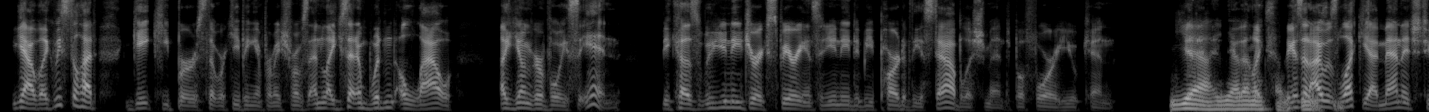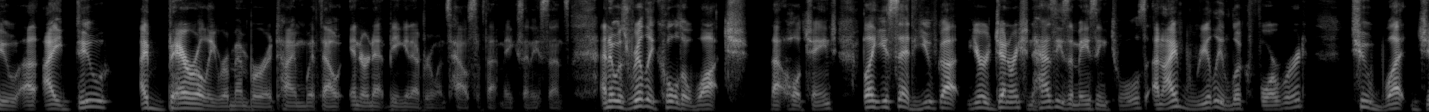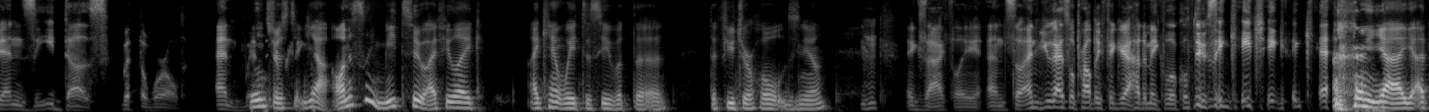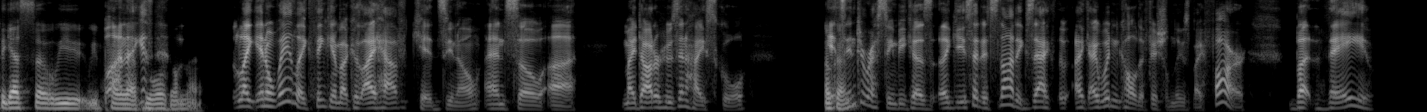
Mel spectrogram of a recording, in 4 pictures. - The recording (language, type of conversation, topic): English, unstructured, What impact does local news have on your community?
- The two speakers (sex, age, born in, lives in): male, 18-19, United States, United States; male, 40-44, United States, United States
- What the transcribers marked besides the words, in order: stressed: "barely"; laughing while speaking: "news engaging again"; laugh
